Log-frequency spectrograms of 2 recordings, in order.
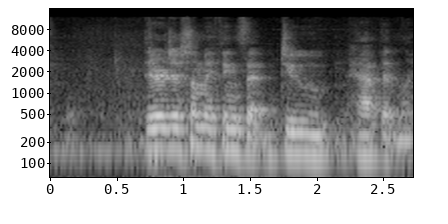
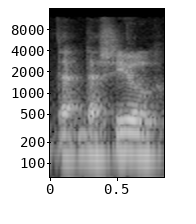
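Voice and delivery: put-on Scottish accent; slower than usual. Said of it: "That's my best Scottish accent".

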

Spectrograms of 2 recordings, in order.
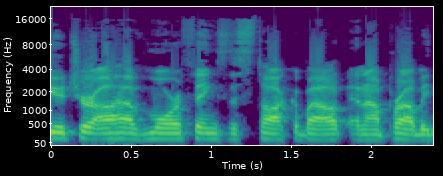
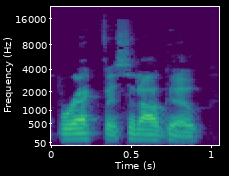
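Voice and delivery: normal talking voice

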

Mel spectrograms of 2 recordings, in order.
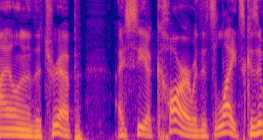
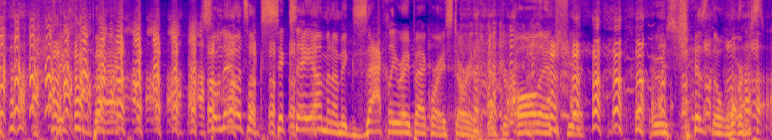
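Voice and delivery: laughing through the words; 7 semitones higher, 4 dB louder than usual. Real, not acted. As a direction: laugh as you tell it. Laughing through end of story.

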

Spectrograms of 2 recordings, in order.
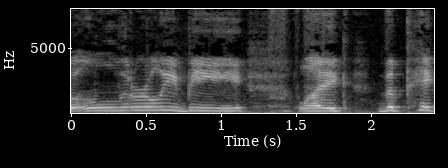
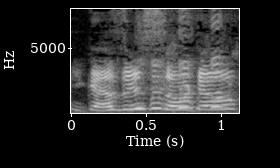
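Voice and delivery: higher, louder, laughing praise; gushing, laughing; 7 semitones higher, 6 dB louder than usual. Retold or imitated. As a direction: gush through a laugh.

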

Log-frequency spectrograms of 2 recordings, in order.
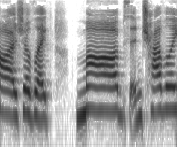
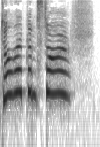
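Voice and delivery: husky Jennifer Lawrence; 8 semitones higher than usual. Retold or imitated. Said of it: "a very husky Jennifer Lawrence".

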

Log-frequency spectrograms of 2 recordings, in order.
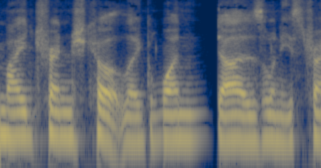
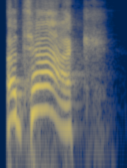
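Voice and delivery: loud, slow higher command; battle command; 8 semitones higher, 13 dB louder than usual. Acted. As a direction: send the bee in. Ordering bee to attack.

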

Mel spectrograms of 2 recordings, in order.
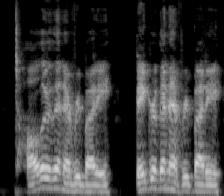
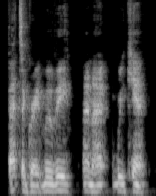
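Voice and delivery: ordinary talk

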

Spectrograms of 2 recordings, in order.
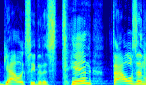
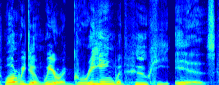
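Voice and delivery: normal talking voice

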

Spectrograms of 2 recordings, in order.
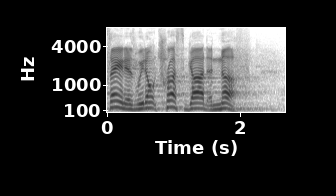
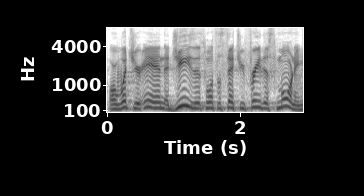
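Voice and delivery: normal talking voice

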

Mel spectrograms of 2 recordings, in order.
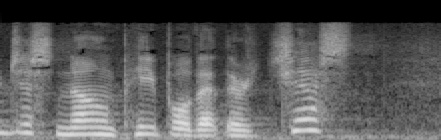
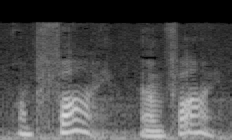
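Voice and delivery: very soft, higher-pitched mock denial; passive-aggressive; 5 semitones higher, 10 dB quieter than usual. Spouse dodging repeated questions, passive-aggressive. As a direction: brush off concern in a small, tight voice. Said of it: "demonstrate passive-aggressive behavior".

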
